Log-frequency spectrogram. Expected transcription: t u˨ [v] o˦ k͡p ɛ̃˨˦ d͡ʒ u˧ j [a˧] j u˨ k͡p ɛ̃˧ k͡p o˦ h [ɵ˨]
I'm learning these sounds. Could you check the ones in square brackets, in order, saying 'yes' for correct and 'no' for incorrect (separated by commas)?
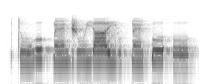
no, no, no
